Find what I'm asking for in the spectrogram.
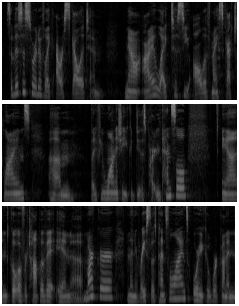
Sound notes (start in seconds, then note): none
